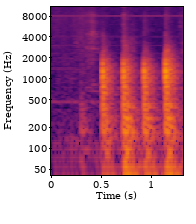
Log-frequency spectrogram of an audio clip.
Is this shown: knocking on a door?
yes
